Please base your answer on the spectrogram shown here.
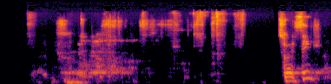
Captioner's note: audience laughs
